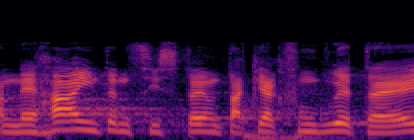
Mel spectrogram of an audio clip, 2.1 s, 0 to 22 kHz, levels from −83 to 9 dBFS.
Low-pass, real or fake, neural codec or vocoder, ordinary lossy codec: 7.2 kHz; real; none; MP3, 96 kbps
